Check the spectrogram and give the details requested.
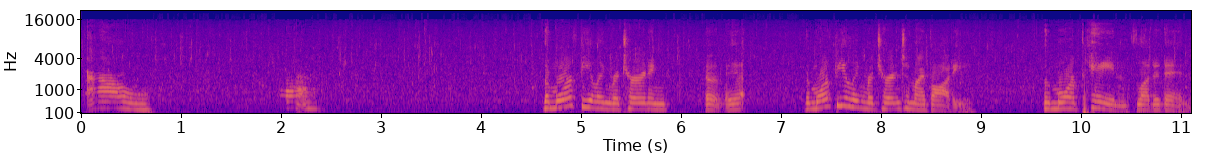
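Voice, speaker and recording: Slow-talking woman streamer with allergies. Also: medium pitch, noisy background. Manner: slow, reads first-person game text with asides. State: stuffy from allergies. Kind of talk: reading a visual novel aloud on a live stream.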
